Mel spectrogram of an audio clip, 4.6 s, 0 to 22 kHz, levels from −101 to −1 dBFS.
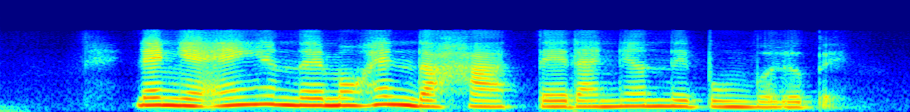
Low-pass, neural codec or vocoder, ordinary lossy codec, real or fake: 7.2 kHz; codec, 16 kHz, 0.2 kbps, FocalCodec; MP3, 64 kbps; fake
